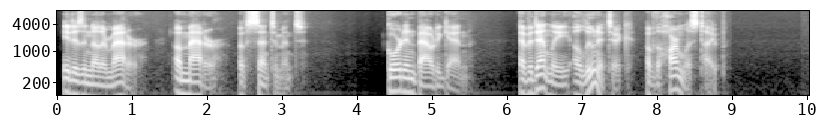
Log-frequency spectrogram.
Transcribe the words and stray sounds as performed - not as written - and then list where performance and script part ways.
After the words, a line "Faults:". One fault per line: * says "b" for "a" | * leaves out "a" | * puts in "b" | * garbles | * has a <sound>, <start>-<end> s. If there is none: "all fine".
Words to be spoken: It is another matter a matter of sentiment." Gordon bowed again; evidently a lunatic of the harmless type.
It is another matter a matter of sentiment." Gordon bowed again; evidently a lunatic of the harmless type.
Faults:
all fine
